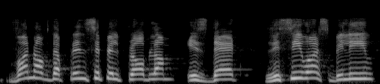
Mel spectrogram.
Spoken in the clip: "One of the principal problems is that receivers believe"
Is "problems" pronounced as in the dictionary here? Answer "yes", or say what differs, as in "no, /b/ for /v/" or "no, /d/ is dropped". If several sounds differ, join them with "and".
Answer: no, /z/ is dropped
